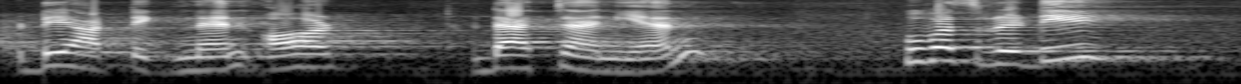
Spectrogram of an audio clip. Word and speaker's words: D'Artagnan: You can pronounce it as D'Artagnan, or you can say it in the French language. D'Artagnan is pronounced as D'Artagnan.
